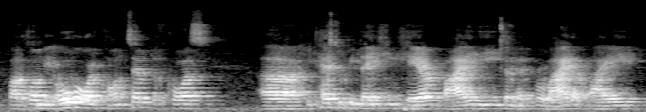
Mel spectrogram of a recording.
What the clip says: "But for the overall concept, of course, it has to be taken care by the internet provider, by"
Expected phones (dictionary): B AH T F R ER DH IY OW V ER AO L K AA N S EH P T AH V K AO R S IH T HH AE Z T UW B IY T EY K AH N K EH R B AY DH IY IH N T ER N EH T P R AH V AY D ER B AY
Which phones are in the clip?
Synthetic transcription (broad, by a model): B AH T F R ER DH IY OW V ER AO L K AA N S EH P T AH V K AO R S IH T HH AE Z T UW B IY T EY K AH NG K EH R B AY DH IY IH N T ER N EH T P R AH V AY D ER B AY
